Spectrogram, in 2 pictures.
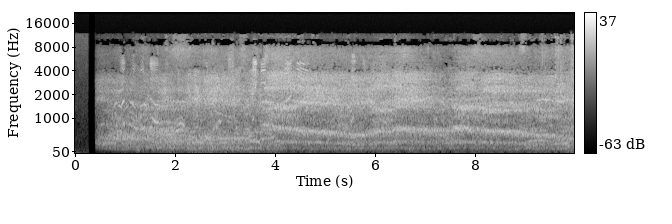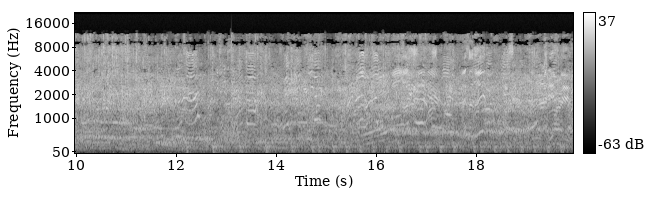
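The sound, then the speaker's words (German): A football stadium crowd of 10,000 spectators at the Preußenstadion in Münster, during a match against Schalke 04's second team, roars steadily with dense, continuous babble, shouts and cheering blending into a loud, sustained wall of noise that runs unbroken throughout. “Ein kleiner Eindruck aus dem Preußenstadion.”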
